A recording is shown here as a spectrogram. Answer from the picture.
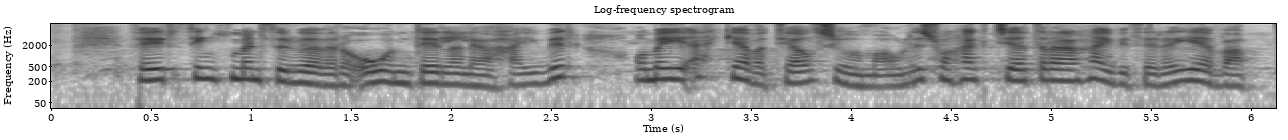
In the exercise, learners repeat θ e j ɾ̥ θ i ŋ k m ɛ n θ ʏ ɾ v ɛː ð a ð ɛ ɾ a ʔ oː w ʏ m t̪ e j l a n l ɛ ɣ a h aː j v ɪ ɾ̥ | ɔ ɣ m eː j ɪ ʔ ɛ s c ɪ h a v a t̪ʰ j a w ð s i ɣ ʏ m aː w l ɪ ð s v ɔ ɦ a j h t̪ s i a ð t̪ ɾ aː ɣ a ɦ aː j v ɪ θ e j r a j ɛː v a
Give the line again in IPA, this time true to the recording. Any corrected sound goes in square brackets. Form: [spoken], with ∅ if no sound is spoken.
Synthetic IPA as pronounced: θ e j ɾ̥ θ i ŋ k m ɛ n θ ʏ ɾ v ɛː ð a ð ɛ ɾ a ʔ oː w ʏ m t̪ e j l a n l ɛ ɣ a h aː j v ɪ ɾ̥ | ɔ ɣ m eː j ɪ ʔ ɛ [h] c ɪ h a v a t̪ʰ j a w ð s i ɣ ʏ m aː w l ɪ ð s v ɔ ɦ a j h t̪ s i a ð t̪ ɾ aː ɣ a ɦ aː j v ɪ θ e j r a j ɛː v a

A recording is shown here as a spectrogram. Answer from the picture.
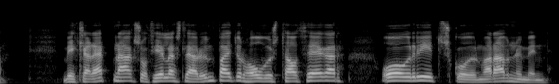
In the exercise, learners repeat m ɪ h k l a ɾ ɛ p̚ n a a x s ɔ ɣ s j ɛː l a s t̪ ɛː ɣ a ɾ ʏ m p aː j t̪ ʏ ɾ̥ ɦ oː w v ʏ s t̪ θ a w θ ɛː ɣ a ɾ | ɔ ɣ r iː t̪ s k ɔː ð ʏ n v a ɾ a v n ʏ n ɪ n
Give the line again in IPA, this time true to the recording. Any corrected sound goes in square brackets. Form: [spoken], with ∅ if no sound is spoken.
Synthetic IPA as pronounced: m ɪ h k l a ɾ ɛ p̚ n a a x s ɔ ɣ [f] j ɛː l a s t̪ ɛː ɣ a ɾ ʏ m p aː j t̪ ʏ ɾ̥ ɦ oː w v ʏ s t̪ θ a w θ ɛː ɣ a ɾ | ɔ ɣ r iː t̪ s k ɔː ð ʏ n v a ɾ a v n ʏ [m] ɪ n

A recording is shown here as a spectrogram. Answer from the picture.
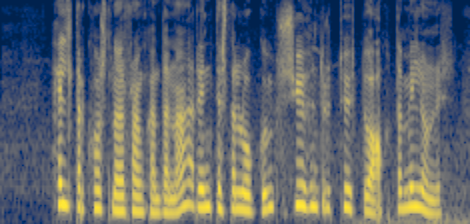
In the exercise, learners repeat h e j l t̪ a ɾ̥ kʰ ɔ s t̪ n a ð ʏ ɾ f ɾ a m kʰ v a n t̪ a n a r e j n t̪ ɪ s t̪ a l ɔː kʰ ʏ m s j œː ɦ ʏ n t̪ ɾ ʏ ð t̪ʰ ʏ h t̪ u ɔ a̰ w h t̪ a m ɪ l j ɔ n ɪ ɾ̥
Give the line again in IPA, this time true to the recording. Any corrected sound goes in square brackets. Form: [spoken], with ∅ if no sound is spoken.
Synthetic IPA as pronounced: h e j l t̪ a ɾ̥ kʰ ɔ s t̪ n a ð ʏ ɾ f ɾ a m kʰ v a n t̪ a n a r e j n t̪ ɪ s t̪ a l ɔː [k] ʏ m s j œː ɦ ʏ n t̪ ɾ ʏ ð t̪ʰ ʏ h t̪ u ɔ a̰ w h t̪ a m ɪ l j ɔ n ɪ ɾ̥

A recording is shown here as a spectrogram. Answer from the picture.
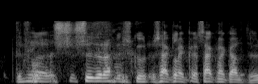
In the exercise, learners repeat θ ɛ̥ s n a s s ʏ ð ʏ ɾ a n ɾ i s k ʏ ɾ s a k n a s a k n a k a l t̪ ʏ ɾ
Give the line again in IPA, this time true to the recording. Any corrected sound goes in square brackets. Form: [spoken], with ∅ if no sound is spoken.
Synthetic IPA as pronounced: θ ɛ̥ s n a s s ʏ ð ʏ ɾ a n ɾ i s k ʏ ɾ s a k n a s a k n a k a l t̪ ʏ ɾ

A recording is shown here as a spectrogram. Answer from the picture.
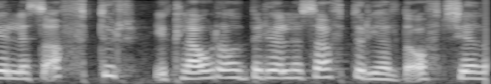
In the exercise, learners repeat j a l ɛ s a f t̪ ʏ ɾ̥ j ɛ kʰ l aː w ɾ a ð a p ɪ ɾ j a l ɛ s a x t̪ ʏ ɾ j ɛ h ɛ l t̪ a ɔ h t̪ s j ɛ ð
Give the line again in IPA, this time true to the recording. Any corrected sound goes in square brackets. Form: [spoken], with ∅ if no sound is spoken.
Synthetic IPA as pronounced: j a l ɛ s a f t̪ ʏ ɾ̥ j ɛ kʰ l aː w ɾ a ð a p ɪ ɾ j a l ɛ s a [f] t̪ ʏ ɾ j ɛ h ɛ l t̪ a ɔ [f] t̪ s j ɛ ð

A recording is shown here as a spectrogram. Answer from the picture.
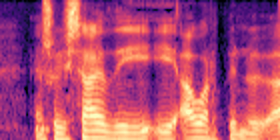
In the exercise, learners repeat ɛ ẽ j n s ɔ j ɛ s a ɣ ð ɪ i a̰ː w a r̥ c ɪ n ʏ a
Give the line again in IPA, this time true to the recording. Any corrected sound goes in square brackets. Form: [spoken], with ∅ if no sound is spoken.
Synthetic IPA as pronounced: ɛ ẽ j n s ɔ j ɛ s a ɣ ð ɪ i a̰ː w a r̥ [p] ɪ n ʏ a

